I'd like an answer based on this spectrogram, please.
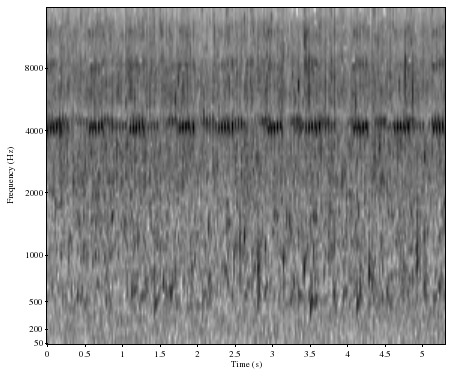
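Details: Crickets chirping beside a trickling stream: short, high, steady-pitched pulsed chirps repeated roughly every half second, about ten in a row, over a constant bubbling water hiss.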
